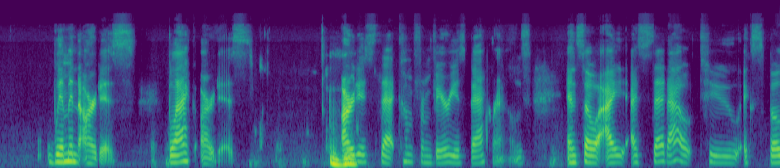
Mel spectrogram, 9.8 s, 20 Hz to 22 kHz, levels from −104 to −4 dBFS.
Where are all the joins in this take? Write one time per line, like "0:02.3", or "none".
none

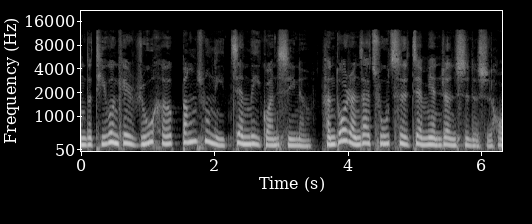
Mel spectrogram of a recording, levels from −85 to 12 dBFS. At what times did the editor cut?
0:03.5

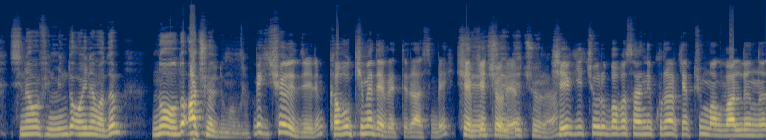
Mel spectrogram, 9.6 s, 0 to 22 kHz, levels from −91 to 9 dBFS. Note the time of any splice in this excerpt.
none

